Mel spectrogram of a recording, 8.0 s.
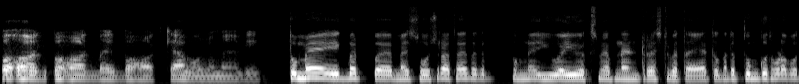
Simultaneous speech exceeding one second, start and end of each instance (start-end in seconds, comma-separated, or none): none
